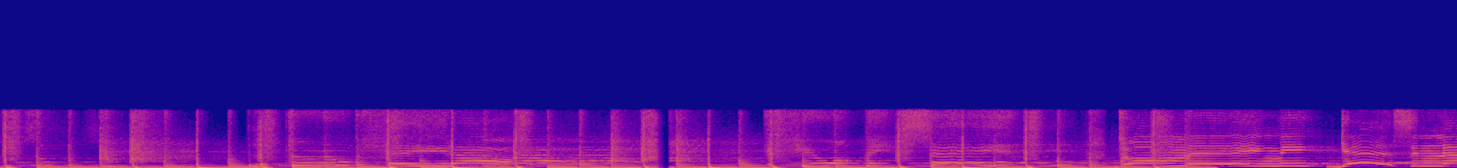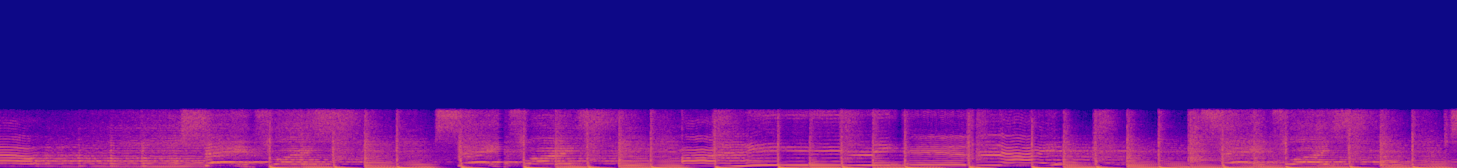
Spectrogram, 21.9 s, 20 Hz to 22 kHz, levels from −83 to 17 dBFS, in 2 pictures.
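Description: Audio carried over a WebRTC call path, band-limited with nothing above 8 kHz, which fits G.722 at around 64 kbps. A burst of packet loss at 4.92–5.03 s replaces roughly 80 ms of audio with about 90 ms of the previous sound held and faded, before playback resumes further on. Short concealed packet loss appears at 10.22–10.28 s, 14.66–14.72 s and 18.22–18.26 s, where 40, 40 and 20 ms are filled by extrapolated sound and then blended back, producing brief smears or wobbles.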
